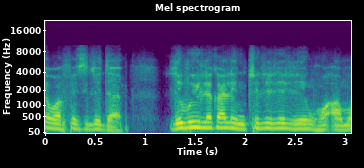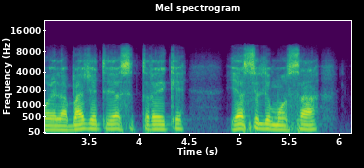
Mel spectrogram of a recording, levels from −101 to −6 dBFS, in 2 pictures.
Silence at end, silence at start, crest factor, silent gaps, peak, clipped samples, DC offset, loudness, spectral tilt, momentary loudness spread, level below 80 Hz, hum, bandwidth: 0.35 s; 0 s; 16 dB; none; -2 dBFS; under 0.1%; under 0.1%; -19 LUFS; -5.5 dB/octave; 8 LU; -50 dBFS; none; 9.8 kHz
